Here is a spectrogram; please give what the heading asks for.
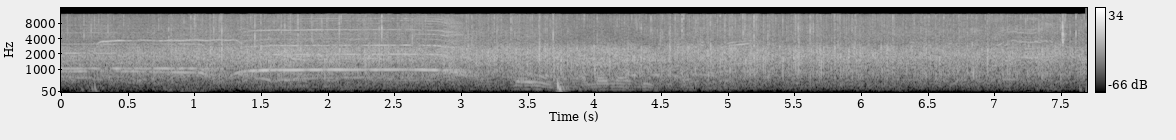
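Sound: audience cheering and clapping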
